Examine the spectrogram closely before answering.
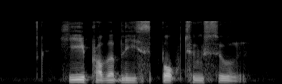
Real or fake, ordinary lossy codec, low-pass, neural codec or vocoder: fake; none; none; codec, 16 kHz, 8 kbps, FunCodec, trained on LibriTTS, 25 frames a second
